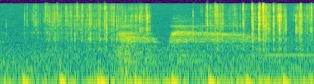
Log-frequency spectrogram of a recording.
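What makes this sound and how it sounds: A small square gold-rimmed metal compact covered in pink rhinestones is held in the hand while long acrylic nails scratch across its surface. Dense, gritty scratching and clicking crackle on at an uneven pace, with bright sparkly ticks and a faint tonal squeak midway.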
